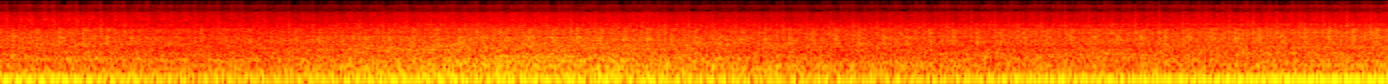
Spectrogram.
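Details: LBZ Duramax diesel at idle: steady regular knock about three a second standing out above normal clatter, internal engine knock.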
